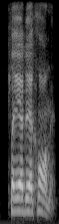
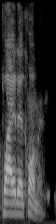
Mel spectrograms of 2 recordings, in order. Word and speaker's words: Playa del Carmen: I feel like you're saying that wrong. Okay. – I knew I said in the state. – You said Playa del Carmen. – I said Playa at first. You're right. I fucked it up.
